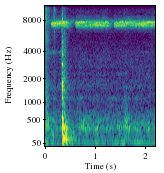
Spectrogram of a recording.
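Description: A faint, steady high-pitched tone broken by a few short gaps, with a single sharp click about a third of a second in.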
